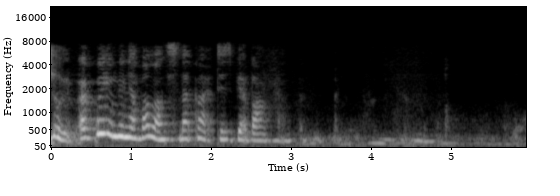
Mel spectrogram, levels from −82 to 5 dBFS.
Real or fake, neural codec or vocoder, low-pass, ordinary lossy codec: fake; codec, 16 kHz, 1 kbps, FunCodec, trained on LibriTTS, 50 frames a second; 7.2 kHz; Opus, 24 kbps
